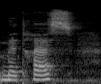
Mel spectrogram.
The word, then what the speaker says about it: maîtresse: But the circonflexe over the I in maîtresse doesn't change the pronunciation at all, it's still just an open A.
